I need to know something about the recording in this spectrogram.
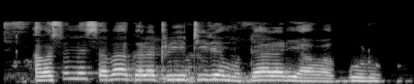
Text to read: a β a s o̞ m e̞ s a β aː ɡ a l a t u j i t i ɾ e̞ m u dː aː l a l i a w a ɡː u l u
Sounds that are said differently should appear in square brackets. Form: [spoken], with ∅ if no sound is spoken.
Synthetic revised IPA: a β a s o̞ m e̞ s a β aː ɡ a l a t u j i t i ɾ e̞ m u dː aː l a l [j] a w a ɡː u l u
